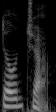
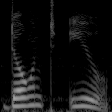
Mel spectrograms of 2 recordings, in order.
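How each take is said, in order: First: The T and Y merge into a CH sound. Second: A clear T is followed by a separate Y. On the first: "in natural quick speech, the sounds change dramatically and the phrase becomes don'tcha" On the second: "The full and distinct way to say this phrase"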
